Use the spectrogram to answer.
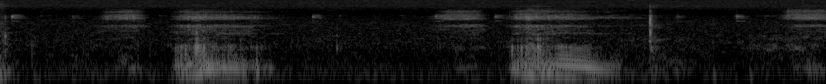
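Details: Slow, regular rasping breaths with a hissy release, about two breaths in six seconds, in a quiet room: snoring.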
